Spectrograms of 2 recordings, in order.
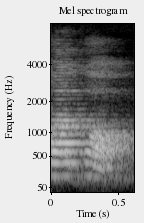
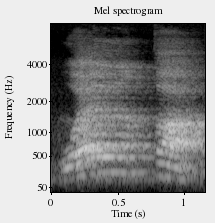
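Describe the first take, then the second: First: The 'wal' is said heavily and thick. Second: The 'wal' is said lightly, not thick. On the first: The speaker calls it wrong. "jangan walqa" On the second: The speaker calls it right. "Wal tak boleh dia tebal sangat"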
